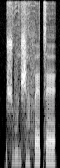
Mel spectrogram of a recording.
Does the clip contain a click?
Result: no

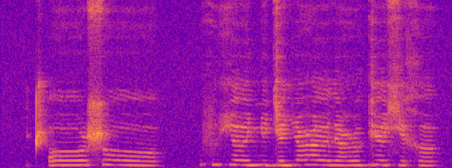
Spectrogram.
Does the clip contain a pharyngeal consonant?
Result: yes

